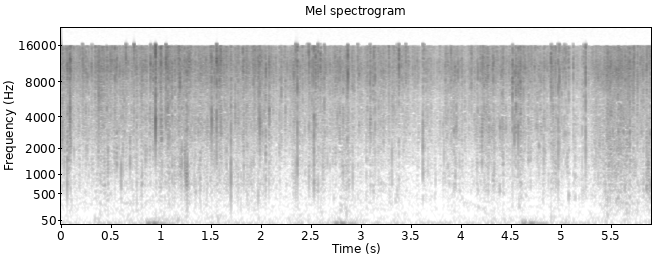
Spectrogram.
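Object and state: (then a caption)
Plastic bag crumpled into a crinkle ball. A round white plastic bag stuffed into a crinkle ball is squeezed and crumpled by the fingers and thumbs of both hands. The result is a steady stream of soft, bright crinkling with sharp crackles scattered throughout and a low rustling rumble underneath.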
